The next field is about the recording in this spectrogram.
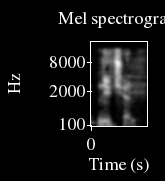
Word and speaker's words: Mnuchin: Was that right, Mnuchin? – Mnuchin. It's almost silent.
